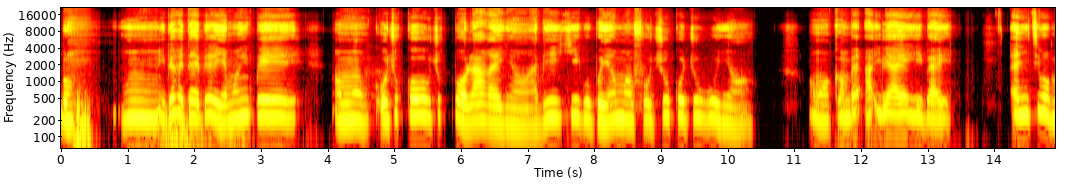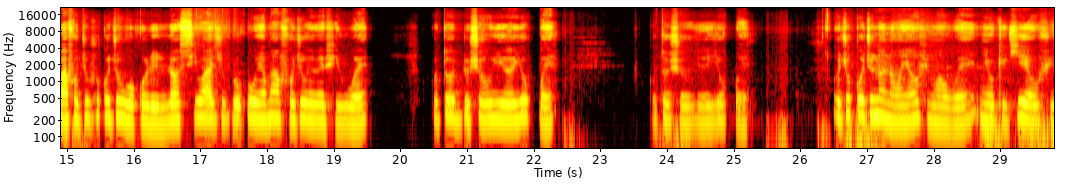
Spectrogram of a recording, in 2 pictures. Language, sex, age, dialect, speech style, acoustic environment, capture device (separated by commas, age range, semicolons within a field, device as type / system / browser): Yoruba, female, 25-34, Nigeria - Ijebu, happy; focused, traffic; music; nature, mobile / Linux / Chrome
